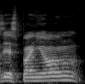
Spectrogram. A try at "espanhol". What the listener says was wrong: Ele está pronunciando esse L ao final muito forte, espanhol. para fazer isso difícil, podemos ver que ainda tem essa pronúncia espanhola.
